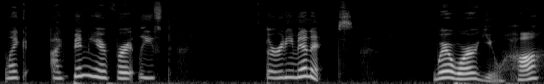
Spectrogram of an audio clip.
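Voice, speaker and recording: A woman's voice: high voice, expressive, slow pace, fairly bright tone, no echo, clean studio sound, exaggerated voice. A young woman voicing a spirited, playful noblewoman knight in an audio roleplay, chatty and teasing. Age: young adult.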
